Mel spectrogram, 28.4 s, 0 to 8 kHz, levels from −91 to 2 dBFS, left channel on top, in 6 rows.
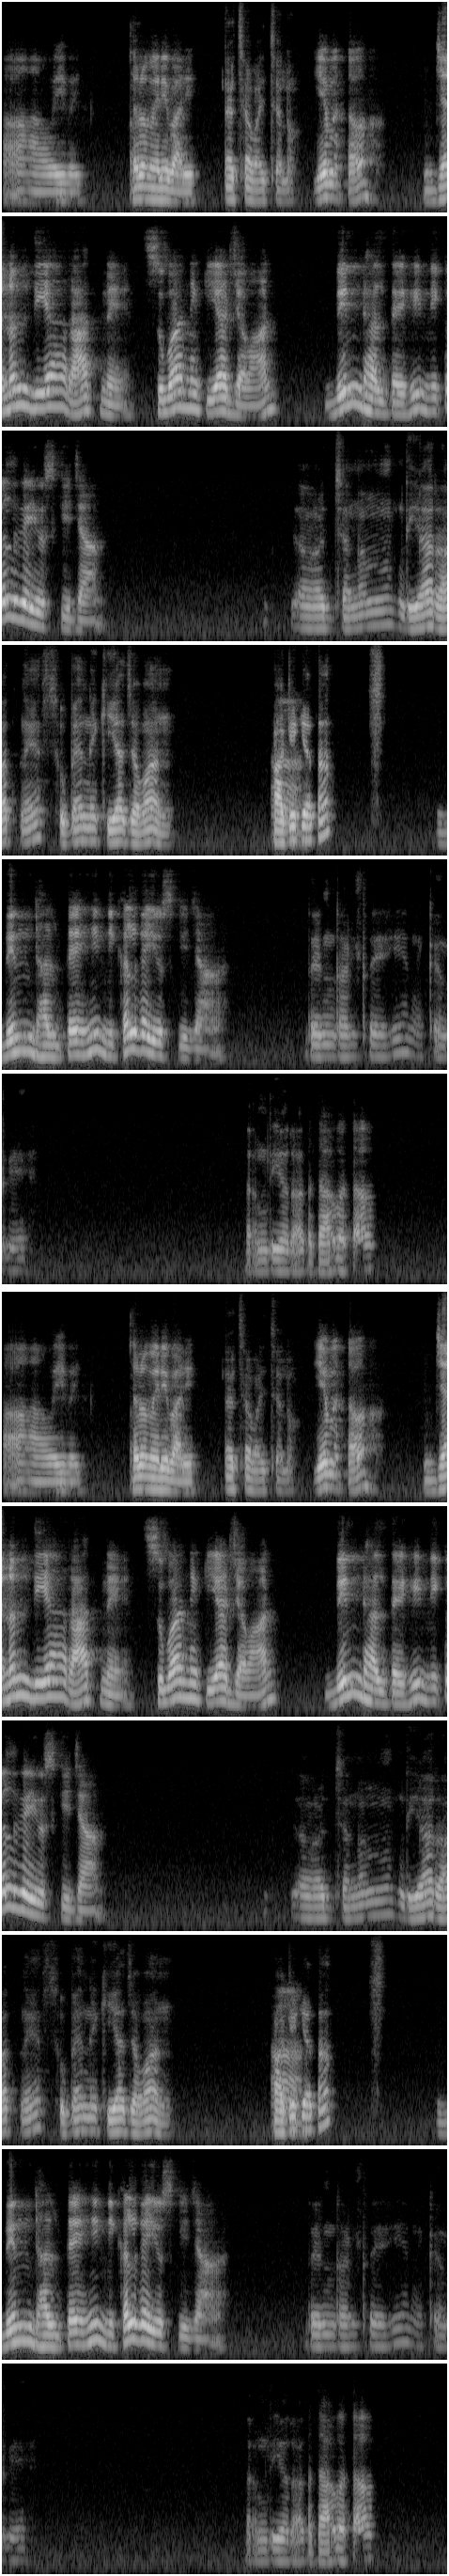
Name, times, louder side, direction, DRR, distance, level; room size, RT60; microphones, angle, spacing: voice 1, 0.0-0.9 1.4-2.1 3.3-4.0 4.5-7.7 8.2-10.5 17.1-17.4 18.8-21.3 27.1-27.6, equal, 10° right, 0.7 m, -28 dB
voice 2, 2.4-3.1 12.6-16.0 17.1-17.7 18.1-18.3 22.2-23.9 26.4-26.9, left 3 dB, 40° left, 0.5 m, -31 dB
4.0 x 2.9 x 3.0 m
head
